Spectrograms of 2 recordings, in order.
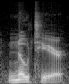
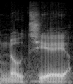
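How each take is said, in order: First: The name has a simplified English pronunciation. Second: The name has a French pronunciation. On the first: This is how the couple says it now. "they simplified the pronunciation, and now they call themselves" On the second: This is the name's original pronunciation. "it's an old French name, so it actually would be like Notier"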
